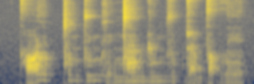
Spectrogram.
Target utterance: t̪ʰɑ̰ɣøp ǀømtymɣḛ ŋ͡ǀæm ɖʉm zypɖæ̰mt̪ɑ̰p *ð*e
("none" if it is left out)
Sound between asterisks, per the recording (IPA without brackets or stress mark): ð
